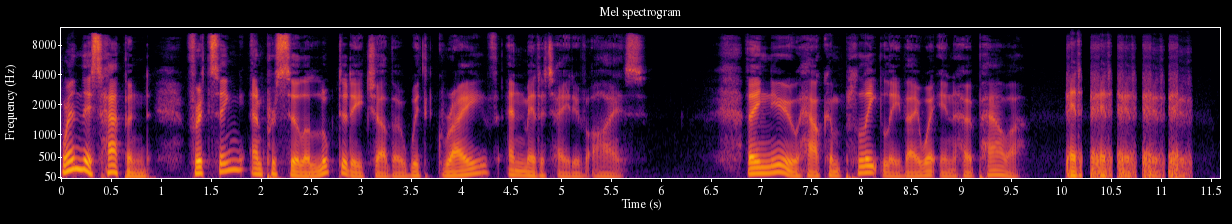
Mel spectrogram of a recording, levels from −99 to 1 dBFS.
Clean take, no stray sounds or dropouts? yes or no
no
